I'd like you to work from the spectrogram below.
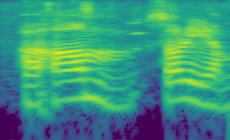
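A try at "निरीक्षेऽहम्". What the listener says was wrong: no, it's not aham. It's hum. If you say aham, it becomes ego, ahankar. It will change the meaning.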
